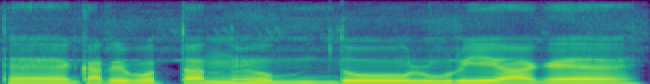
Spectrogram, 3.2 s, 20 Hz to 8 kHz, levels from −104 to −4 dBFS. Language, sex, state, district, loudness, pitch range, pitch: Chakma, male, Tripura, Dhalai, -15 LUFS, 130-135 Hz, 130 Hz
